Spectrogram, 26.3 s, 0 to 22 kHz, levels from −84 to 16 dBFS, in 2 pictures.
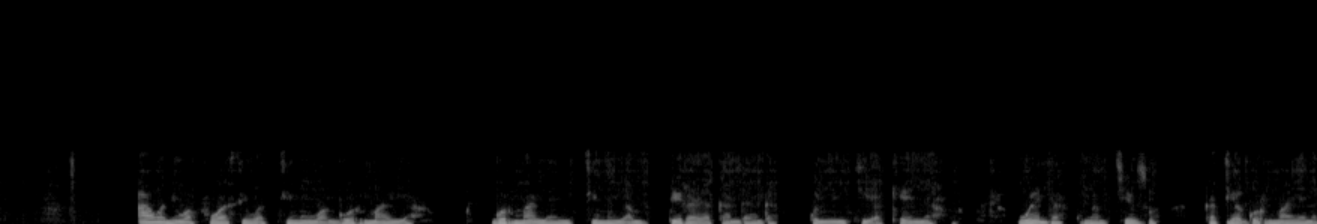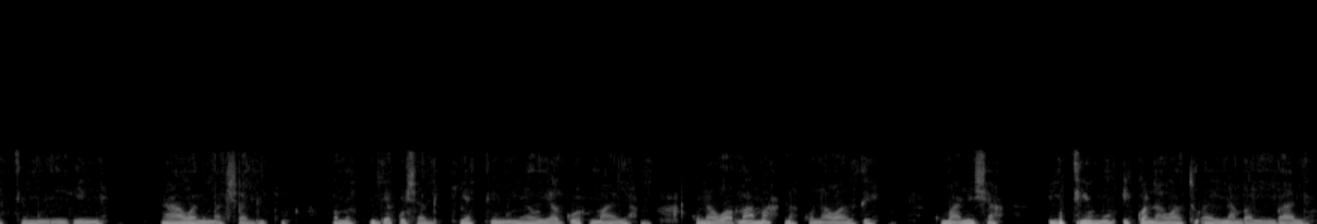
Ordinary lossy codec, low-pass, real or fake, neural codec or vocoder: Opus, 64 kbps; 7.2 kHz; fake; codec, 24 kHz, 6 kbps, HILCodec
